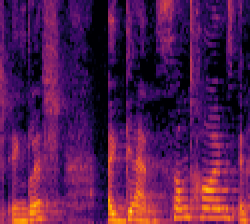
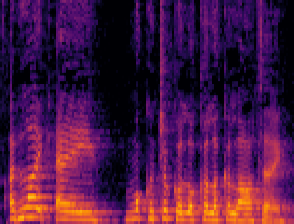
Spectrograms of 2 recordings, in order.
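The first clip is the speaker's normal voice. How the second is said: playful coffee order. Shown as a demonstration. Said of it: "I always joke with my students about the names".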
